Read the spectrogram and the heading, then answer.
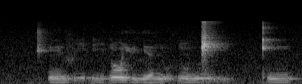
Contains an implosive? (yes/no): yes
